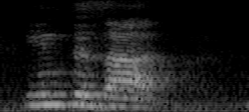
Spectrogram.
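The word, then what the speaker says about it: इंतज़ार: देखिए यहाँ ज के नीचे बिंदु है, ठीक है, इसे नुक्ता कहते हैं और इसका उच्चारण होगा ज। ठीक है, इंतजार। अगर नुक्ता नहीं रहता तो ज बोलते, अगर नुक्ता रहेगा तो ज।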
